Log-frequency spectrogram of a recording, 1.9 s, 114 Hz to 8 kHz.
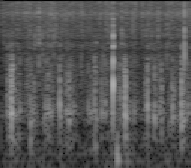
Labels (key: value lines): label: biophony, sea urchins (Echinidae)
recorder: SoundTrap 600 or HydroMoth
